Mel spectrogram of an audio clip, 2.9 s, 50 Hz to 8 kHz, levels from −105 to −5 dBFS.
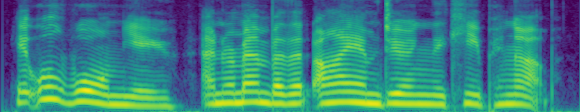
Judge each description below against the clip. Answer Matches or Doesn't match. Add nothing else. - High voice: Matches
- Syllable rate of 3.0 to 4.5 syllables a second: Doesn't match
